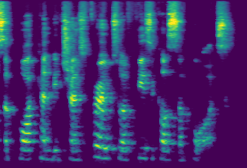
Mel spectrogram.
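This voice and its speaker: A woman talks fairly quickly, with noticeable background noise audible behind her. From Saint Lucia. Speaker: workshop presenter, prevention scientist. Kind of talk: workshop lecture. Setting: in-person room, wearing a mask.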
